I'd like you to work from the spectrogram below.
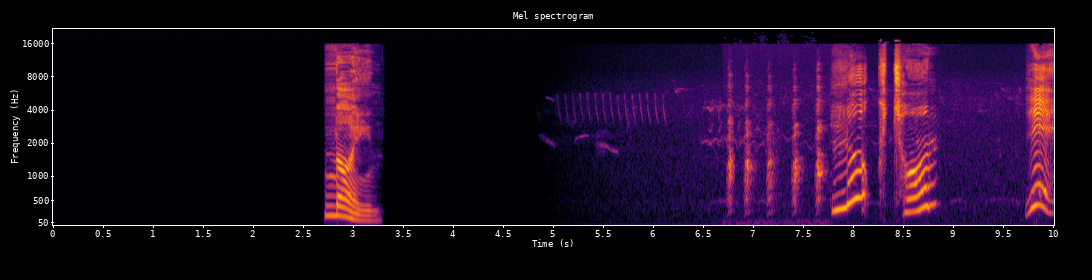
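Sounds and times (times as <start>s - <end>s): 
speech: 2.7s - 3.3s, 7.8s - 8.9s, 9.7s - 10.0s
small birds twittering: 4.9s - 10.0s
chicken clucking: 6.7s - 7.9s.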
